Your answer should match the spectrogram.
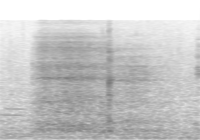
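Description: A woman's audible breath between halting sentences: a soft rush of air, lasting under a second, starting about a third of a second in.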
